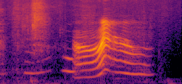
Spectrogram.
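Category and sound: animal, cat meowing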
